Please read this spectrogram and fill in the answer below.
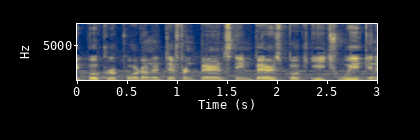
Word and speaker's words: Berenstain: And, strangely enough, I used to actually pronounce it Berenstain, but I was constantly corrected by the teacher and my parents saying, "Charlie, take that Brillo pad out of your fucking mouth and say it the correct way or you're not getting food tonight.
